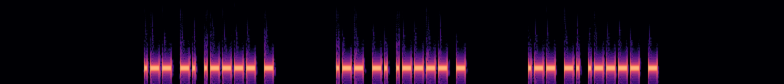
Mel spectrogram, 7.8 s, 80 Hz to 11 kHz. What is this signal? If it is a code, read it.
Morse code, heard as a keyed tone, about 40 wpm, 700 Hz. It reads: WN1T WN1T WN1T
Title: USA Call Signs - 4 Characters - Repeated 3x - 40wpm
